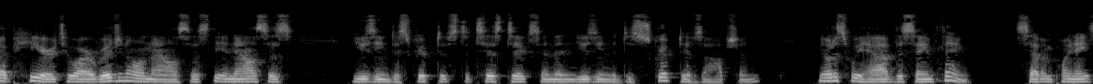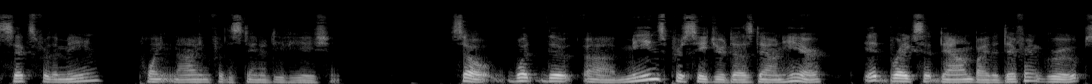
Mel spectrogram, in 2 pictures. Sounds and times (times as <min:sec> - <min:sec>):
Narration, monologue: 0:00.0 - 0:21.8.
